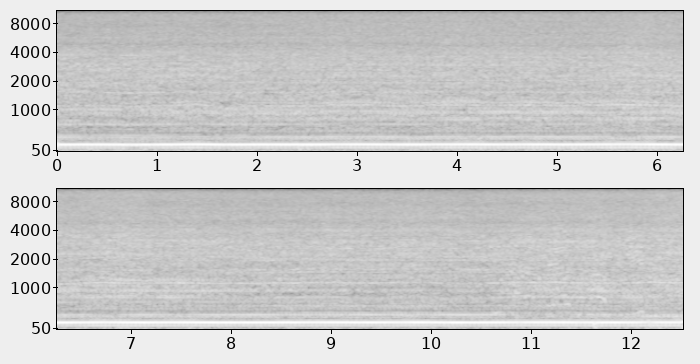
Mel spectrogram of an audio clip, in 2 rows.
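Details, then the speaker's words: Ford 351 V8 EFI in a Four Winns boat, first start after drive coupling, gimbal bearing and transom seal rebuild, gauges in the green: deep steady V8 drone at 3,000 rpm, no knocks or misses; normal revving. "Everything's in the green. What a great thing. 3,000 RPM."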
